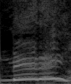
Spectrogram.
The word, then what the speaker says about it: Minni: I'm your cousin, Minnie! Oh, my goodness. It rhymes with Winnie! It's M-I-N-N-I! Hey!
